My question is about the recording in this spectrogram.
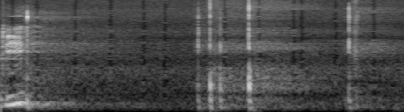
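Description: A few short, sharp clicks, about a second in and again near the end, from handwriting on a computer screen with an input device in a small room. The tail of a spoken word fades out at the start.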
